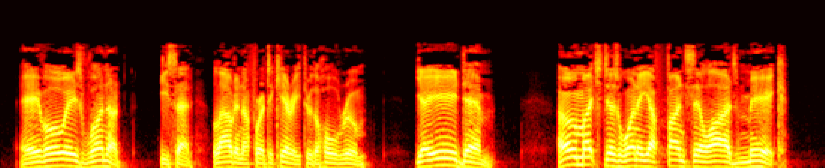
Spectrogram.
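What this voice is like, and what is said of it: Thick accent, loud character voice. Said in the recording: “the man's thick accent”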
